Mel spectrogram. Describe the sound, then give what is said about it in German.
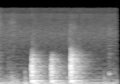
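Three firm knocks on the wooden door of a small hut in the evening, evenly spaced, with quiet surroundings and no voices. “Es klopfte an,”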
